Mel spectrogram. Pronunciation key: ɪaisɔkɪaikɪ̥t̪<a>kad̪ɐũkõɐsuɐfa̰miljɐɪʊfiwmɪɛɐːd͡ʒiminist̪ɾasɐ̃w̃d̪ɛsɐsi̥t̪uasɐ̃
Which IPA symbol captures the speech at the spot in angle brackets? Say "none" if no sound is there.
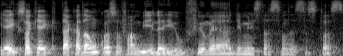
a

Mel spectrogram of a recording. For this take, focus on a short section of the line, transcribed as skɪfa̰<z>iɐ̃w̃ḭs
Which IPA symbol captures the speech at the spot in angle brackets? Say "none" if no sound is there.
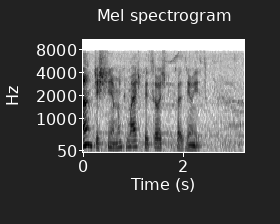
z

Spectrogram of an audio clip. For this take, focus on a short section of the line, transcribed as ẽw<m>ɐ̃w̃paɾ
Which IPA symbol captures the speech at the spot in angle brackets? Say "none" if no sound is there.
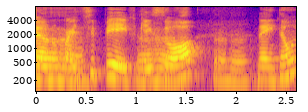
n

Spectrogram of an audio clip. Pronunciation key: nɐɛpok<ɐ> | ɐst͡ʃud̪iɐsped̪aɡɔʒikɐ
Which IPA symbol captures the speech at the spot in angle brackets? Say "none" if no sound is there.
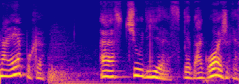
ɐ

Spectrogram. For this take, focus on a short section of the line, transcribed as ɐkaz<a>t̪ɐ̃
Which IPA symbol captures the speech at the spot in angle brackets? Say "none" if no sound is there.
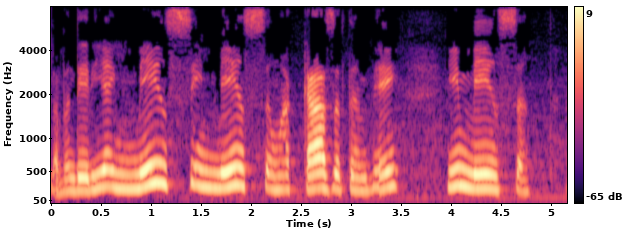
ɐ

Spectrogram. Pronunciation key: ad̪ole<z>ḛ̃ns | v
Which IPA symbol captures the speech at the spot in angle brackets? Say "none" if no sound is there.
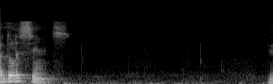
s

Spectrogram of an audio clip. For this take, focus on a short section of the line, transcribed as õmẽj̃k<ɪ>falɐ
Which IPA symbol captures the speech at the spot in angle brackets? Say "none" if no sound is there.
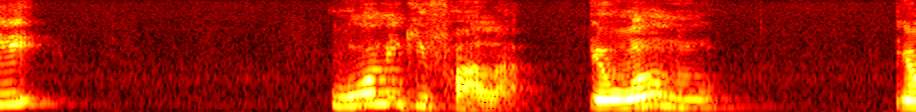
ɪ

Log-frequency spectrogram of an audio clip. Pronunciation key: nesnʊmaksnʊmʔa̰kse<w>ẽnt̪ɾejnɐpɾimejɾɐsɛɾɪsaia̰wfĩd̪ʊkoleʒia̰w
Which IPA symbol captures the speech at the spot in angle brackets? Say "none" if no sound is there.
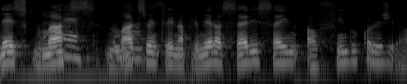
w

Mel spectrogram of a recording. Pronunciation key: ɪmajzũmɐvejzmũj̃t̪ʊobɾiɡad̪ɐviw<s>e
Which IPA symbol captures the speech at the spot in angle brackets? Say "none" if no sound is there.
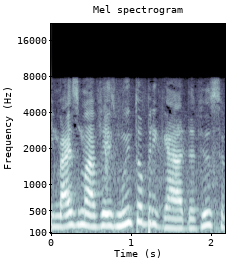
s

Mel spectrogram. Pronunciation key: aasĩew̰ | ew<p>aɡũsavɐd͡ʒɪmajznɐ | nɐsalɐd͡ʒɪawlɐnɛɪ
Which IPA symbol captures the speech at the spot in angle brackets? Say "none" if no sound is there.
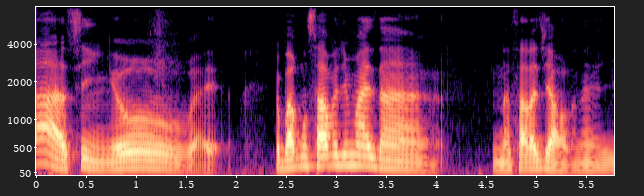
b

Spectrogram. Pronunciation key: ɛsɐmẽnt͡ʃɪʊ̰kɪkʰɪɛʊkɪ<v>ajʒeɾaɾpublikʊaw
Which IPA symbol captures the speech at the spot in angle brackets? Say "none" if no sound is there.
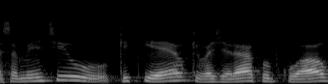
v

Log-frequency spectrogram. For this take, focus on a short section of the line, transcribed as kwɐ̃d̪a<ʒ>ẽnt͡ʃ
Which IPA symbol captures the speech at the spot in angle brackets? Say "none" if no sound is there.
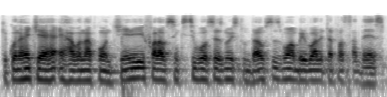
ʒ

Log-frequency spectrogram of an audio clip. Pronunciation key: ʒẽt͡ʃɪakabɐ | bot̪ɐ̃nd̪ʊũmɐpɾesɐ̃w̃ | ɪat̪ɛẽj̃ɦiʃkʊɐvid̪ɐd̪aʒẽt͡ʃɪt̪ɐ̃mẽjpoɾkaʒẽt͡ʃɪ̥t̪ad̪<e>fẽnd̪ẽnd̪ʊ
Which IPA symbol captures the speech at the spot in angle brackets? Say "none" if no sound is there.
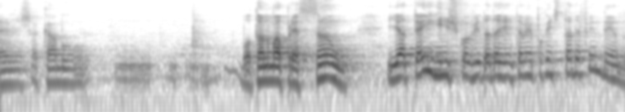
e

